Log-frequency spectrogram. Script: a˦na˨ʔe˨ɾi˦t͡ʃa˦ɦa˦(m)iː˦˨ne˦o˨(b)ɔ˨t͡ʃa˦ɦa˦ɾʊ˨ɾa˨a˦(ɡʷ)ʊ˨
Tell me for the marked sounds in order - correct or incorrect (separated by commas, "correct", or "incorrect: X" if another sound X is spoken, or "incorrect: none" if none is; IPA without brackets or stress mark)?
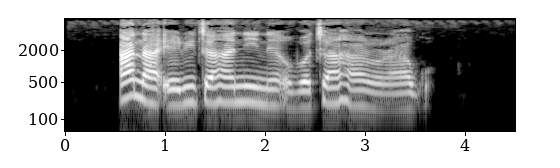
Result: incorrect: n, correct, correct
